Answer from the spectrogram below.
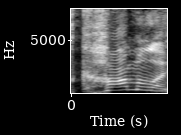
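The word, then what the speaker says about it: Kamala: going get like please it is kamla Harris it is KLA Harris let me ask you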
